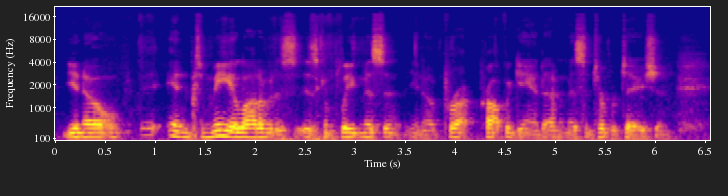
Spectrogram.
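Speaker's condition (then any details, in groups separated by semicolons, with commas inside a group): No condition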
